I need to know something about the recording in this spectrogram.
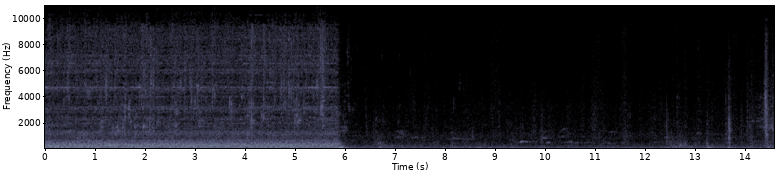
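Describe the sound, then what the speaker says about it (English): A bathroom tap runs loudly as hands are rinsed under the water to wash off a hand exfoliant, then shuts off about halfway through, leaving quiet room noise and faint handling sounds. "I'm going to go wash it off"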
